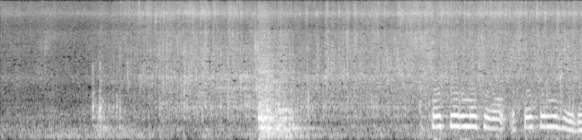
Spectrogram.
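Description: Fried, broken-up fish heads tipped from a steel bowl into hot oil in a kadai and stirred with a wooden spatula: the sizzling builds about a second in and is loudest about halfway through.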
